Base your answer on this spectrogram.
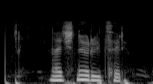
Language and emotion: Russian, neutral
